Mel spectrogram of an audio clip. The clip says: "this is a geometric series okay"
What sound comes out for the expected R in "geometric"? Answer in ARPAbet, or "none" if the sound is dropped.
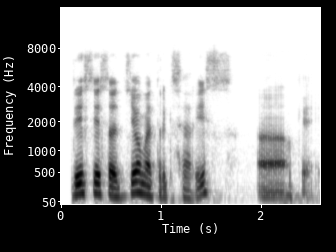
R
